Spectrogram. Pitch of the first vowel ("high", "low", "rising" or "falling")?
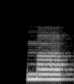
high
